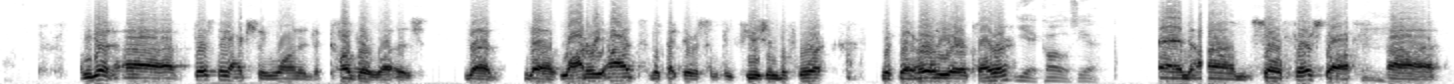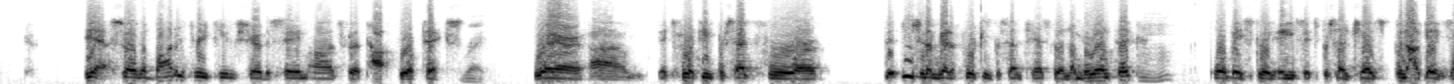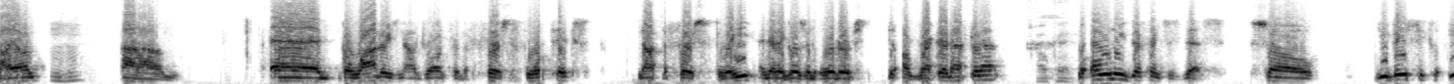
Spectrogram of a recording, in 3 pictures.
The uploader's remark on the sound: take live phone calls from fans around the world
